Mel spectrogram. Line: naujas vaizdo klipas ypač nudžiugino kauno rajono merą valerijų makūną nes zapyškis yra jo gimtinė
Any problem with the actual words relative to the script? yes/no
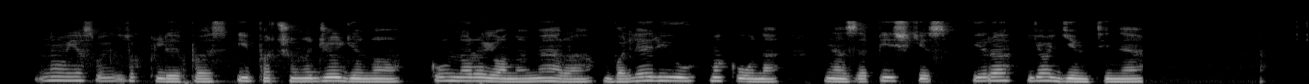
no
